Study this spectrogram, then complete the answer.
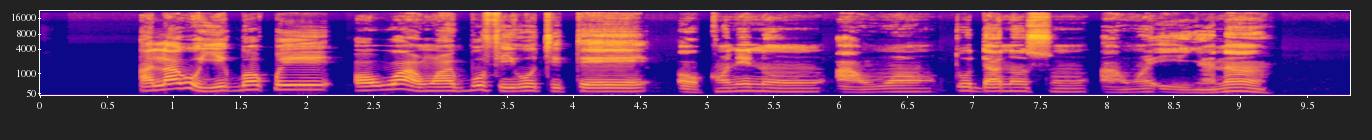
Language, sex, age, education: Yoruba, male, 30-45, tertiary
